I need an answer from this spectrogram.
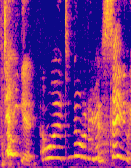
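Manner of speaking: very high and loud, then fast; squealing mock frustration; frustrated fangirl. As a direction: cliffhanger outrage, hammed up. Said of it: "I'm like".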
